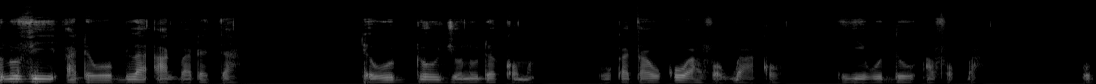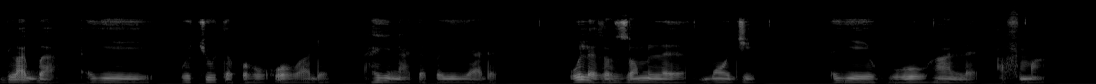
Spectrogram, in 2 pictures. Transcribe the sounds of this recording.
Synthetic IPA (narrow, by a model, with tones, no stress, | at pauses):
nũ˦vi˦a˨ɖə˨wo˦bla˦ʔa̰˨ɡ͡ba˨ɖə˦t̪a˦ | ɖə˨wo˦ɖo˦d͡ʒo˨nũ˦ɖə˦kʰɔ˨mə˨ | wo˦ka˦t̪ã˦wo˦ko˦a˨vɔ̰˨ɡ͡ba˦a˨kɔ˦ | ə˦je˦wo˦d̪o˦a˨v̥ɔ̰˨k͡pa˨ | wo˦bla̰˦ɡ͡ba˨ | ə˦je˦ | wo˦t͡ʃu˦t̪ə˨ɸə˦xo˦xɔ˦wo˦a̰˨ɖə˨˦ | ɦə˦ji˦nã˨t̪ə˨ɸə˦je˦ja˨ɖə̰˨ | wʔo˦lə˨zɔ˨zɔ˦mlə˨mɔ̃˦d͡ʑi˦ | ə˦je˦ɦu˨wo˦ɦã˦lə˨a̰˨fu˦mã˦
